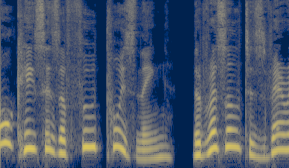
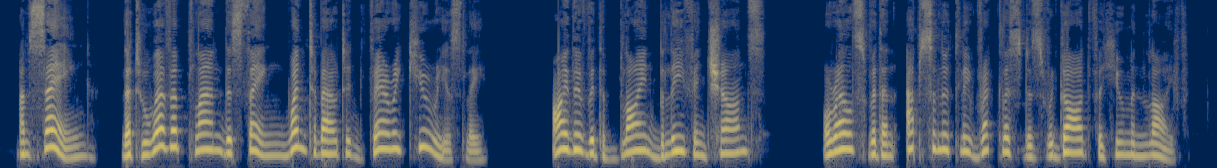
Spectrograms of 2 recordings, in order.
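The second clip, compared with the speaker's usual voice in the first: ordinary delivery, nothing marked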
